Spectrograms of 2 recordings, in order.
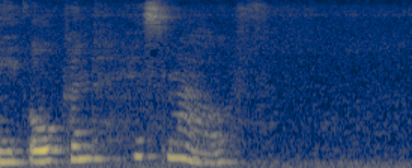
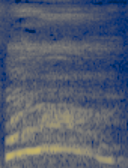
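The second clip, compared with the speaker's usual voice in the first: sharp frightened intake of breath; startled gasp; 11 semitones higher, 3 dB louder than usual. Acted. Mouse meets the lion, frightened gasp.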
